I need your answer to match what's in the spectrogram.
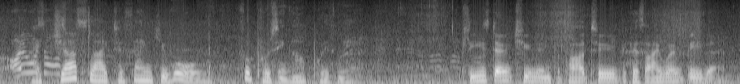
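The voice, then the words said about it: Put-on voiceover announcer voice. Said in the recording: “I could record that in my voiceover voice”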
